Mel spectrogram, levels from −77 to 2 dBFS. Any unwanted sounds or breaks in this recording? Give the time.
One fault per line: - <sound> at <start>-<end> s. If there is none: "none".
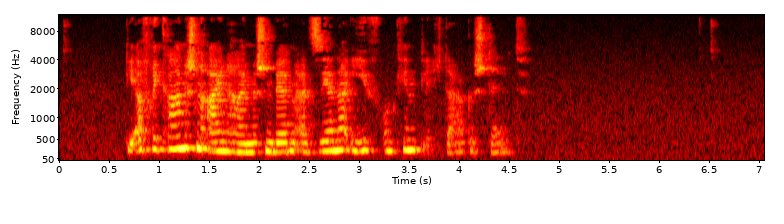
none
